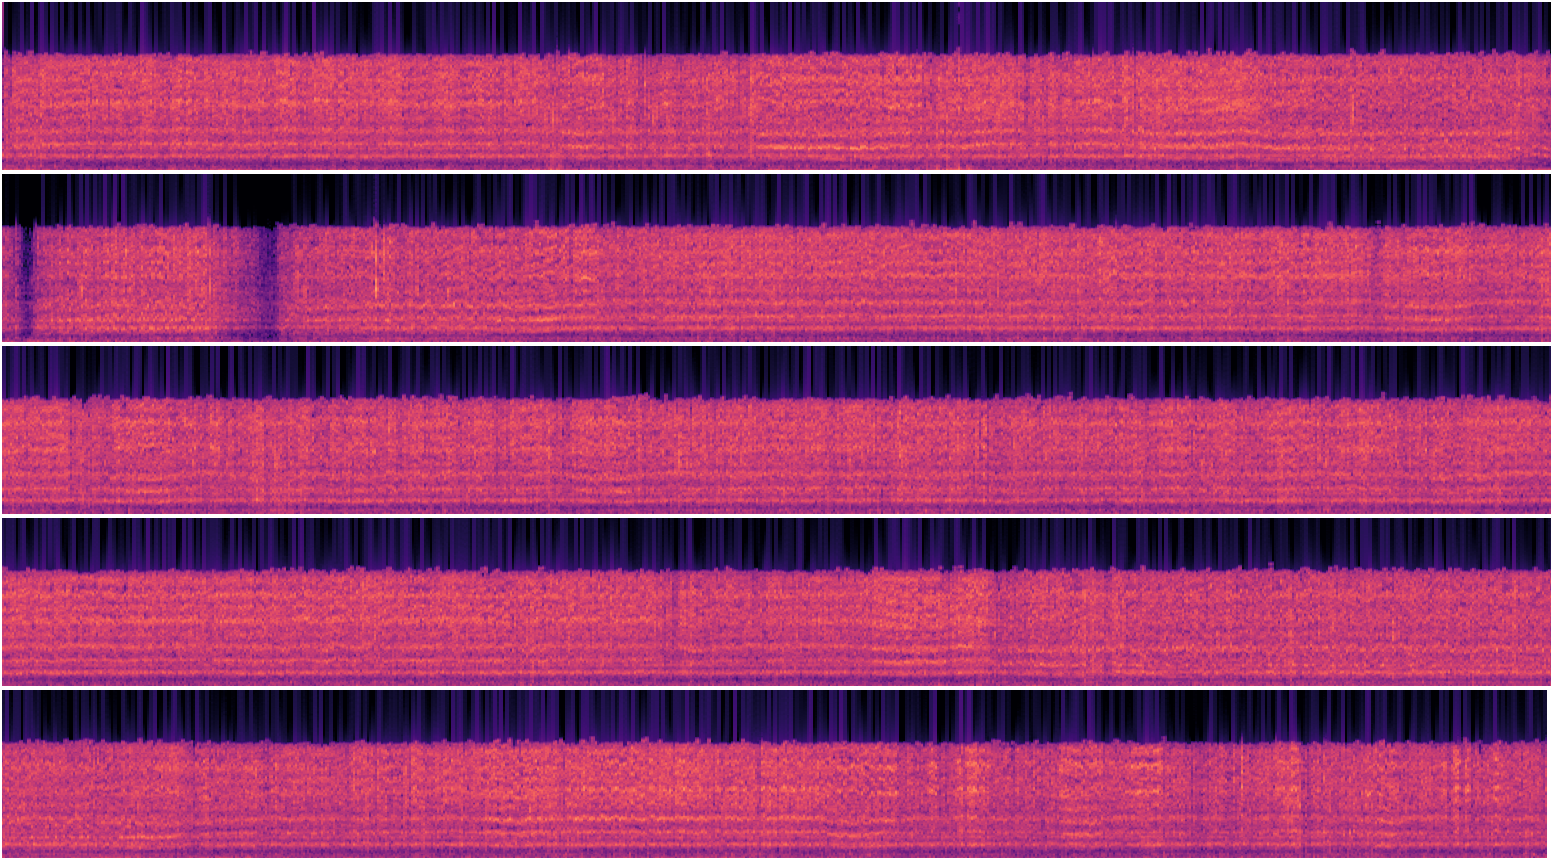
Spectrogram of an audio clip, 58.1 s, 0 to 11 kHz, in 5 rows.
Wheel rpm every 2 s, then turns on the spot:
240, 230, 230, 220, 220, 160, 130, 170, 230, 230, 230, 230, 230, 230, 230, 230, 230, 220, 230, 240, 230, 210, 190, 200, 220, 230, 230, 230, 230.
12-14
